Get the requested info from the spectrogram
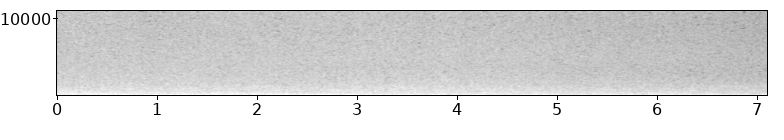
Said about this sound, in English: So, on with the show, just as soon as we get away from this very noisy waterfall.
